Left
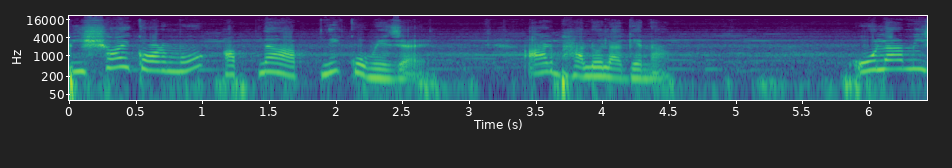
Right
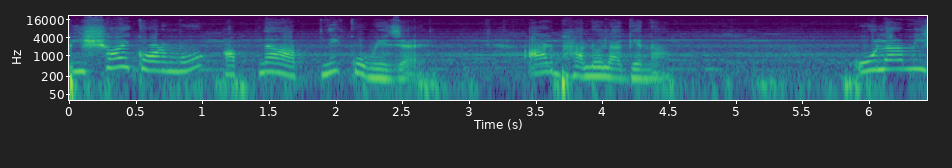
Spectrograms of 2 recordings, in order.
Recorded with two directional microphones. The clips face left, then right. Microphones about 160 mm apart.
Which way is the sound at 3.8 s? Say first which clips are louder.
Left 4 dB; 35° left (ahead or behind).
